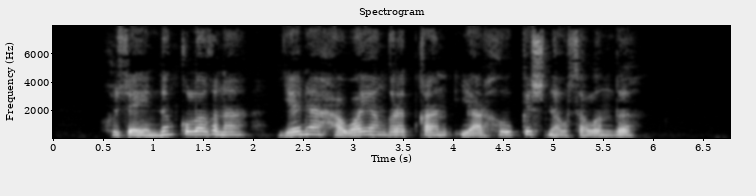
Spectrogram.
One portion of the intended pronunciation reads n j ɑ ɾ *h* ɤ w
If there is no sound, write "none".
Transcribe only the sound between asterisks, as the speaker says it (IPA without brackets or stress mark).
h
